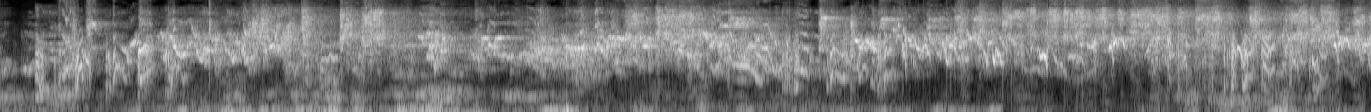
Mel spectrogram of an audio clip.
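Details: Chatty budgerigar pairs exchanging calls: busy overlapping chirps, squeaks and rasping warbles without pause, loud and high-pitched throughout.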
